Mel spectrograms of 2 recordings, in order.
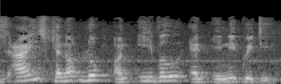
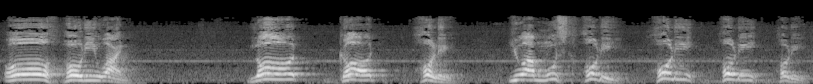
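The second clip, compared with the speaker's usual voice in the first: fervent prayer; 3 semitones higher, 7 dB louder than usual. Acted. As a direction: proclaim God's holiness with full force. Prophet's prayer voiced in sermon.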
